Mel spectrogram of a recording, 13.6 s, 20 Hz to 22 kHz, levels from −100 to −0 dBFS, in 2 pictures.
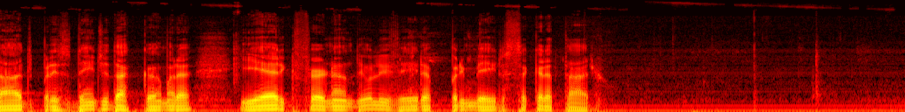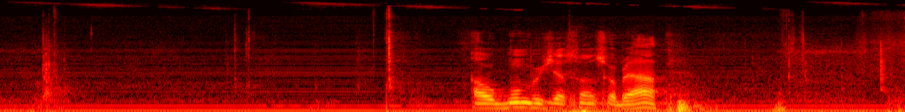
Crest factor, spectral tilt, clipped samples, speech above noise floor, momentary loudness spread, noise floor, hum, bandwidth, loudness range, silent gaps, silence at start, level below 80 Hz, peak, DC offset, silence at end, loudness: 20 dB; -8 dB/octave; under 0.1%; 25 dB; 24 LU; -58 dBFS; 60 Hz at -60 dBFS; over 20 kHz; 17 LU; none; 0 s; -46 dBFS; -16 dBFS; under 0.1%; 0 s; -35 LUFS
